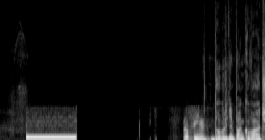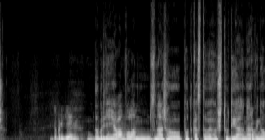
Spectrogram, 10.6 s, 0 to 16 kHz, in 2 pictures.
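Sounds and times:
steady telephone tone: 0:00.5 - 0:01.6
speech: 0:03.7 - 0:05.5, 0:06.3 - 0:10.6.

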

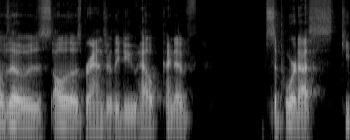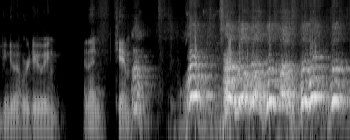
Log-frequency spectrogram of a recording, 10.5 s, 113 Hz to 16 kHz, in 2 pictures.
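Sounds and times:
speech: 0:00.0 - 0:03.0, 0:04.0 - 0:10.0
dogs barking: 0:07.2 - 0:10.4.

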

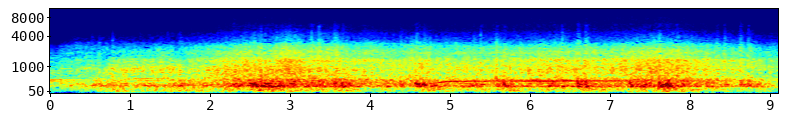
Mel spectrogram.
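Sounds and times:
passenger train with compartments rumbling on rails while turning: 0:00.1 - 0:09.1
sustained whining tone: 0:04.6 - 0:08.5.

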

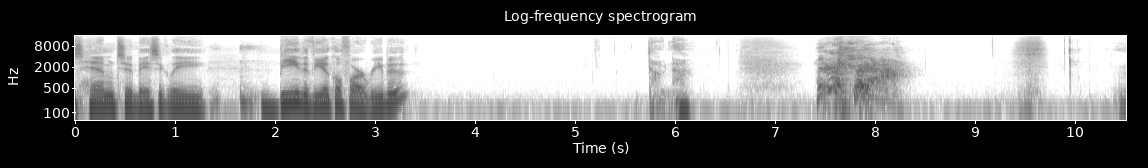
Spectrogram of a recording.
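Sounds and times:
speech: 0:00.0 - 0:03.4
low steady hum: 0:00.0 - 0:10.5
loud sneeze: 0:07.4 - 0:08.5
breathy sniffs: 0:09.3 - 0:09.8.

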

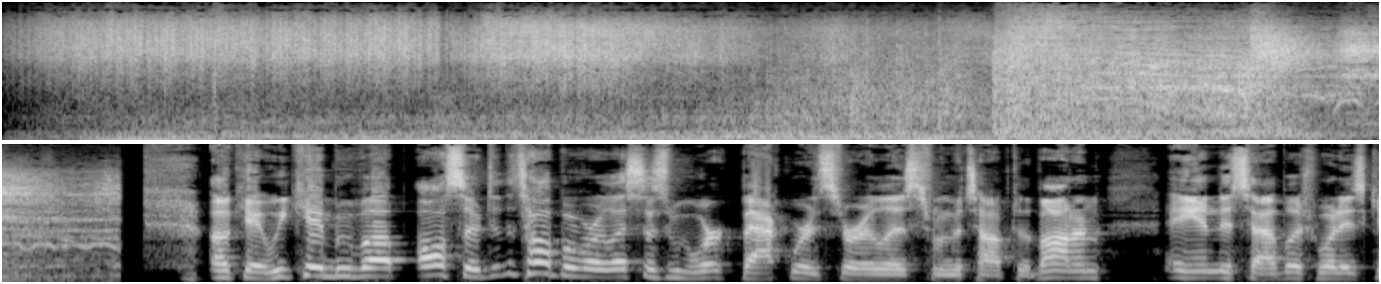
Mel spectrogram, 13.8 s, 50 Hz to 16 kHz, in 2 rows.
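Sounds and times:
low steady rumble: 0:00.0 - 0:06.0
cannon firing sound effect: 0:04.5 - 0:06.7
speech: 0:07.9 - 0:13.7.

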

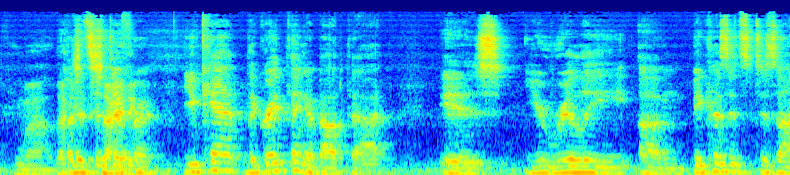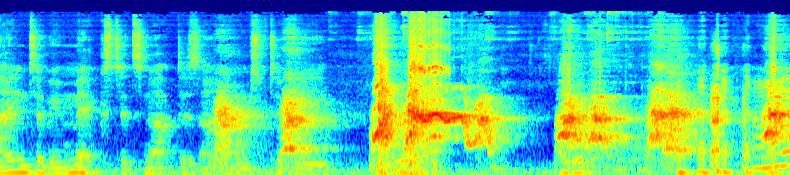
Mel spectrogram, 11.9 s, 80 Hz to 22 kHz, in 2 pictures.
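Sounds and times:
speech: 0:00.1 - 0:09.3, 0:11.1 - 0:11.8
dog barking: 0:07.5 - 0:11.8
laughter: 0:10.8 - 0:11.8.

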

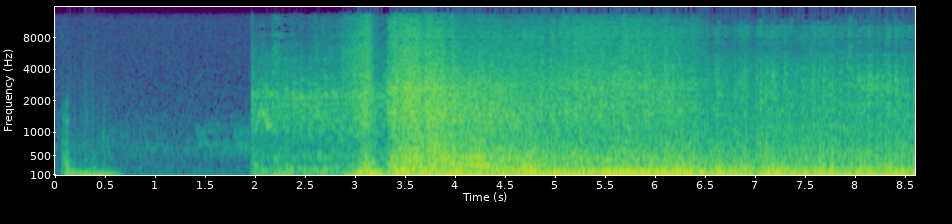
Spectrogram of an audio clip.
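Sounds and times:
race car engine starting and revving inside a pit garage: 0:02.0 - 0:08.5.

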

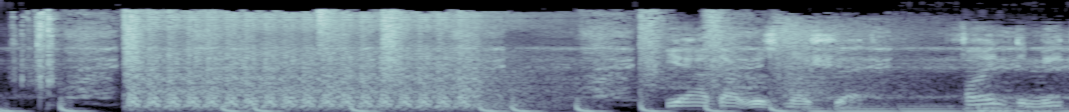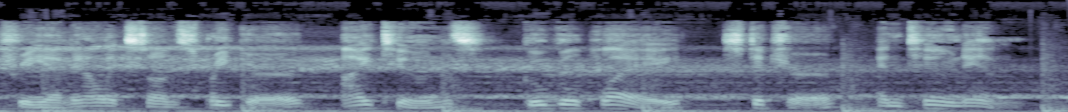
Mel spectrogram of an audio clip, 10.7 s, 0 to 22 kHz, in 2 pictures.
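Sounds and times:
machine gun fire sound effect: 0:00.2 - 0:03.8
speech: 0:03.3 - 0:10.6.

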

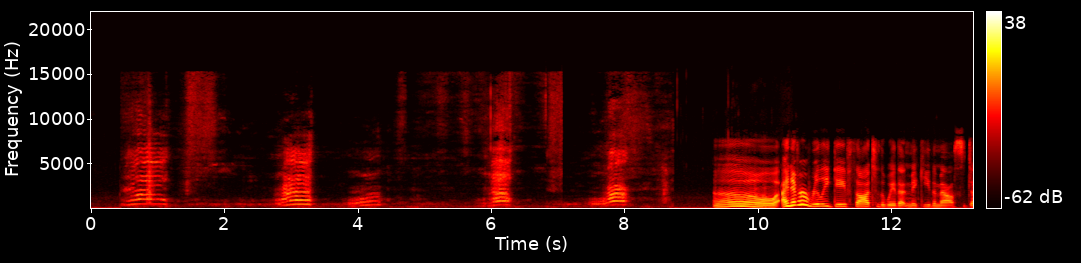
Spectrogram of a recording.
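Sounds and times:
cat meowing: 0:00.5 - 0:01.2, 0:02.7 - 0:04.4, 0:05.9 - 0:06.4, 0:07.6 - 0:08.1
speech: 0:10.4 - 0:13.2.

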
